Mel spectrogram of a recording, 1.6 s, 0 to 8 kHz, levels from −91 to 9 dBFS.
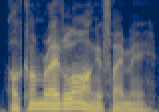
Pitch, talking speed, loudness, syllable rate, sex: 100 Hz, 265 wpm, -15 LUFS, 6.1 syllables/s, male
